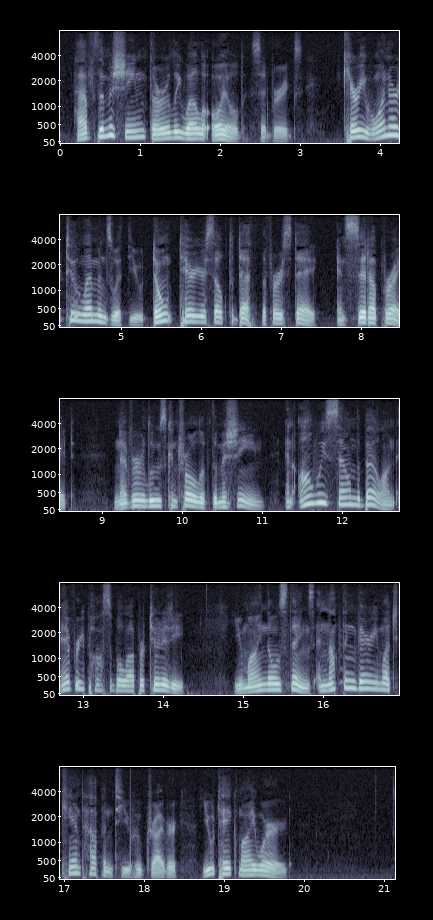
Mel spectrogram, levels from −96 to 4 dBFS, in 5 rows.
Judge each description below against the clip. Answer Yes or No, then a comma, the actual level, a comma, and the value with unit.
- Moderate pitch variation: No, wide, 6.4 semitones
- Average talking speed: Yes, average, 165 wpm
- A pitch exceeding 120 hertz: Yes, medium, 140 Hz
